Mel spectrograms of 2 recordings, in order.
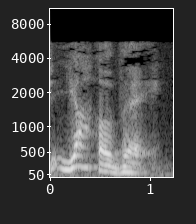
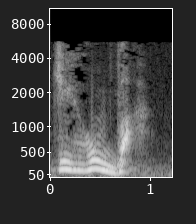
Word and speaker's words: Yahweh: When you go to the Hebrew manuscripts in Isaiah 12, 2, it's Yahweh, not Jehovah. Okay. There is no such word in the Hebrew tongue as Jehovah. You're mispronouncing the very sacred name. It is Yahweh.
